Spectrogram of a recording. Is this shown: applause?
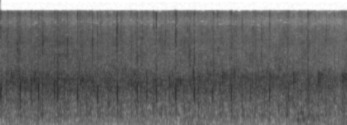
yes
